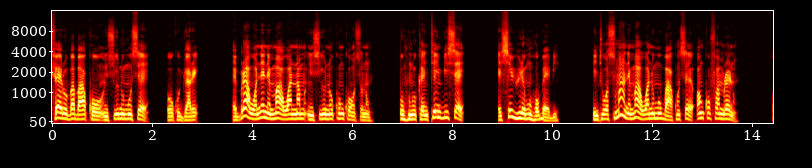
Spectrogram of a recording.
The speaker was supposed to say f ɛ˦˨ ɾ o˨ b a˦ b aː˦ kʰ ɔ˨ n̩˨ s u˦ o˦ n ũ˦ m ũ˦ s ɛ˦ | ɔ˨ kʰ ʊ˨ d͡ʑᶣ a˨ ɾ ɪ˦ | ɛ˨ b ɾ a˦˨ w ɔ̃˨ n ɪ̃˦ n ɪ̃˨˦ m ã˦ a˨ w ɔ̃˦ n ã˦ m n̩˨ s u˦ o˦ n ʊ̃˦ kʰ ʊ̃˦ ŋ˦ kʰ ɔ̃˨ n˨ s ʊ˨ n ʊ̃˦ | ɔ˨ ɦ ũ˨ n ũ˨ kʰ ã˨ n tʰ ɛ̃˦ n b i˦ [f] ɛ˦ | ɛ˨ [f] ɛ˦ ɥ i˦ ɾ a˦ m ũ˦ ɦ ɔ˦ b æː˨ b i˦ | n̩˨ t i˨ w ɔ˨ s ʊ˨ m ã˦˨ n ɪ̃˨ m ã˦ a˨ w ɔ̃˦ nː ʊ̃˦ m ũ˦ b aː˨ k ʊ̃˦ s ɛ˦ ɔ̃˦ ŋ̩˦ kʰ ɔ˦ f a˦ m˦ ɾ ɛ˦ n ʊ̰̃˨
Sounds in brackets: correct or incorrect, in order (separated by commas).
incorrect, incorrect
